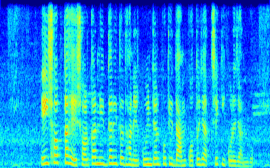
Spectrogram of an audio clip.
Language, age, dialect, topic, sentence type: Bengali, 41-45, Standard Colloquial, agriculture, question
